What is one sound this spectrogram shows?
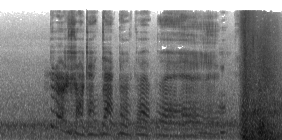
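A small creature speaks hesitantly in a high voice.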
